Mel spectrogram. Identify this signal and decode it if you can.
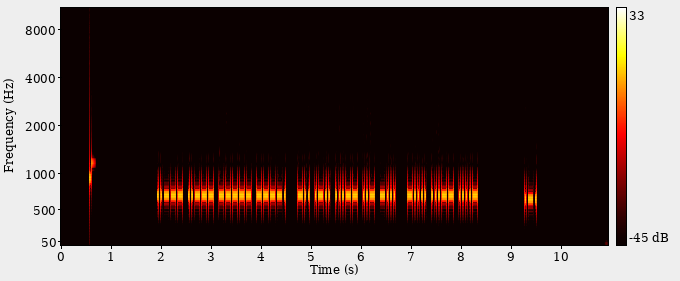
Morse code, heard as a keyed tone, about 36 wpm, 700 Hz. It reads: 2209 DL3UB 634 R
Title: Worked All Europe DX Contest - QTC Exchange - 35wpm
